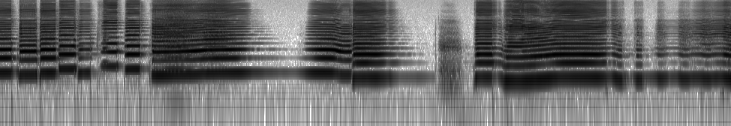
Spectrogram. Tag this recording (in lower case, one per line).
playing harmonica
